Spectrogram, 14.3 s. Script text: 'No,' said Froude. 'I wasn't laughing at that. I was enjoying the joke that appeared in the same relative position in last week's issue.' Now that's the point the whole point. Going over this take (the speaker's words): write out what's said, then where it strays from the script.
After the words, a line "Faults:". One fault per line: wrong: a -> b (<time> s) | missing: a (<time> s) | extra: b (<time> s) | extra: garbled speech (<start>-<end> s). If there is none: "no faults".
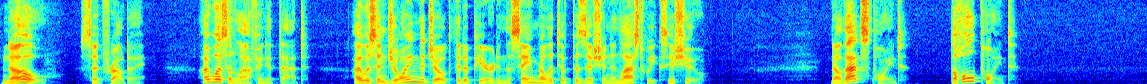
'No,' said Froude. 'I wasn't laughing at that. I was enjoying the joke that appeared in the same relative position in last week's issue.' Now that's point the whole point.
Faults:
missing: the (10.9 s)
